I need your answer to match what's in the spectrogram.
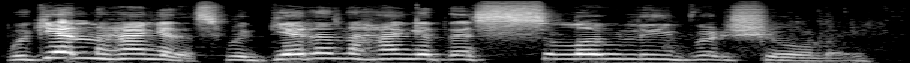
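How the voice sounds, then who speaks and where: Her voice high and expressive, a woman who streams esports races through casual chatter as she fixes her setup for a live stream. Long hours of streaming have left it worn, and she often trails off into muttering to herself. A desk microphone picks her up.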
